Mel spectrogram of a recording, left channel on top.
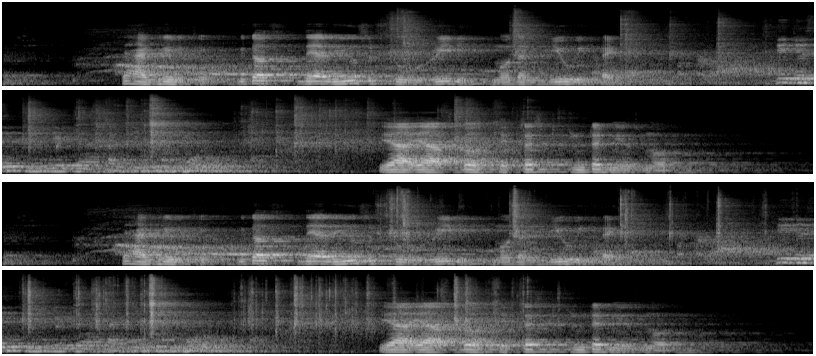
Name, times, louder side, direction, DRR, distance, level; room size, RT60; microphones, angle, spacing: sound 1, 0.7-8.1 8.4-12.3, right 1 dB, 15° right, 1.0 m, -36 dB
voice 1, 1.2-6.7 10.6-10.8 11.9-14.8, left 1 dB, 15° left, 2 dB, 0.4 m, -23 dB
sound 2, 3.7-5.3 6.2-8.0 8.3-9.9 10.2-13.8, right 5 dB, 40° right, 0.7 m, -32 dB
voice 2, 5.4-6.0 6.5-6.6 7.0-7.1 7.6-10.3, equal, 80° left, -3 dB, 2.2 m, -29 dB
18.0 x 6.3 x 2.5 m, 2.7 s
head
